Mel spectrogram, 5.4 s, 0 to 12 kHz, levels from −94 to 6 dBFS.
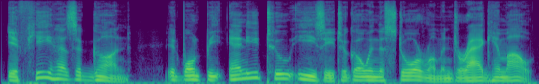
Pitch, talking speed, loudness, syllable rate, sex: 105 Hz, 220 wpm, -20 LUFS, 4.9 syllables/s, male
